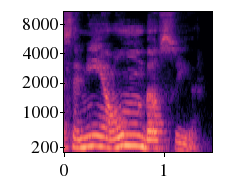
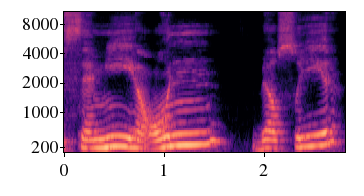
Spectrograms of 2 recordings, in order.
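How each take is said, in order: First: The first word ends with an m sound. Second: The first word ends with a clear n sound. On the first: The speaker calls it right. "الأسهل لي إنها تبقى سميع بصير" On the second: The speaker calls it wrong. "بدل ما أقول سميع بصير، سميع بصير فيها مشقة، نطق النون هنا في مشقة"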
